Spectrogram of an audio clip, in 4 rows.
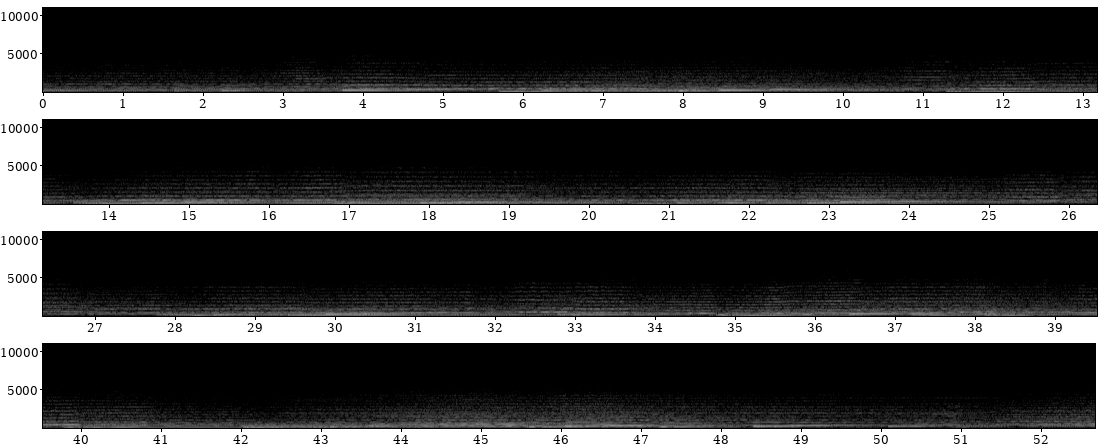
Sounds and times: Music: 0:00.0 - 0:52.6.

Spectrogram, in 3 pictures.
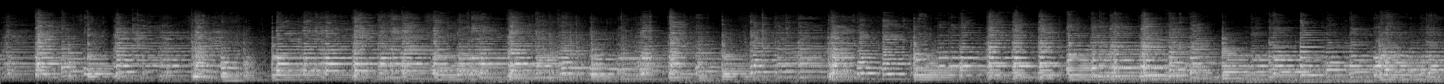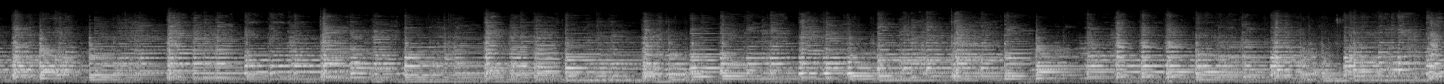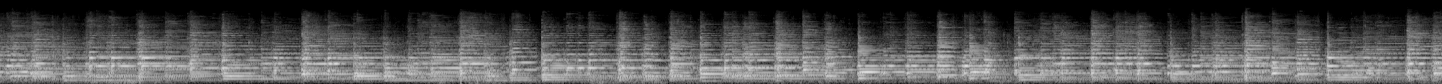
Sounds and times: Banjo: 0:00.0 - 0:43.3
Bluegrass: 0:00.0 - 0:43.3
Bowed string instrument: 0:00.0 - 0:43.3.

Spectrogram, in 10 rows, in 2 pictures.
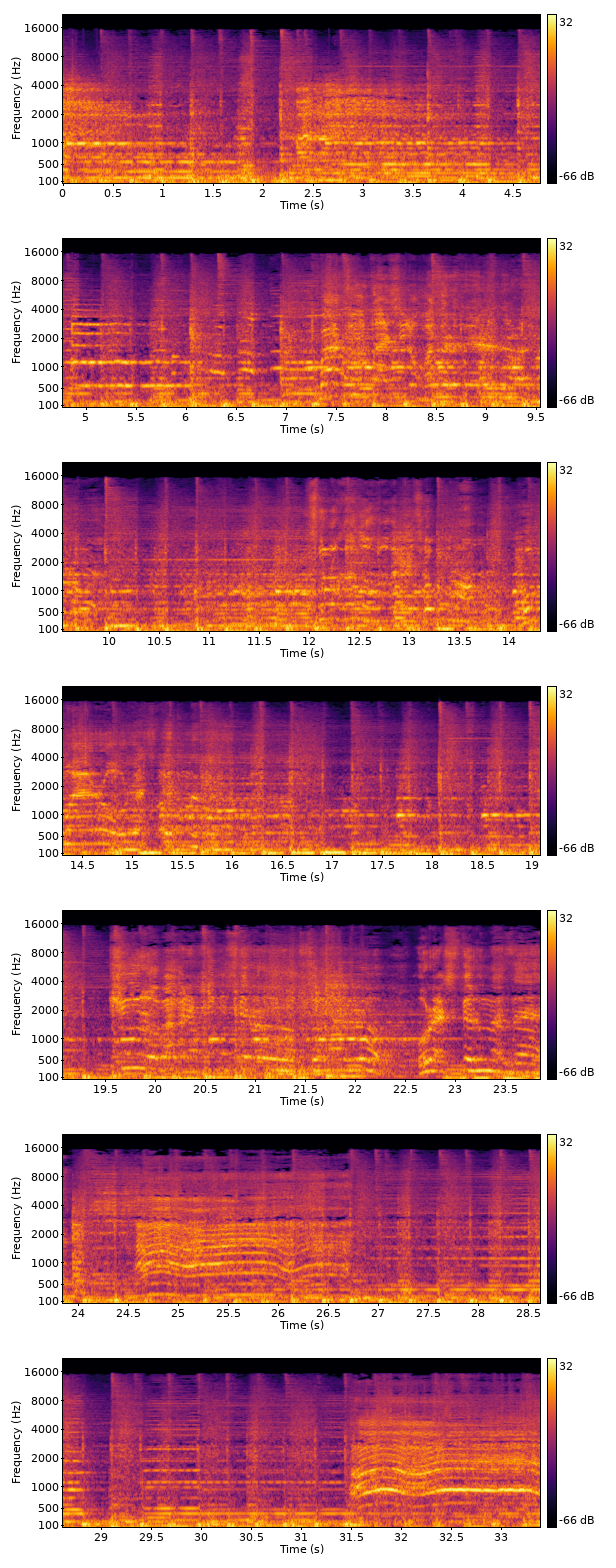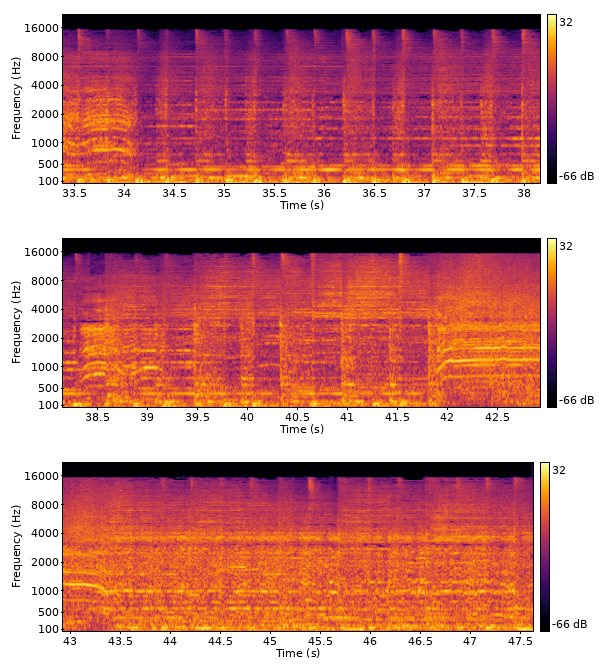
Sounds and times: Music: 0:00.0 - 0:47.6.

